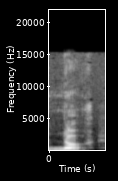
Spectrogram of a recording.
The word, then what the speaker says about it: knock: would say though is just remember to use the silent k for the verb to knock hey we don't get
